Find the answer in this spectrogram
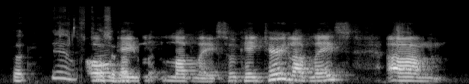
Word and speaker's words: Lovelace: a special guest Terry lovess um am I pronouncing that correctly I say love lace but yeah okay love lace okay Terry love lace um he has a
